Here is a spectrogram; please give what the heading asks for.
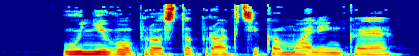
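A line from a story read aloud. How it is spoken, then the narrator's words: Condescending snort. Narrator (Russian): снисходительно хмыкнул некроэльф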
